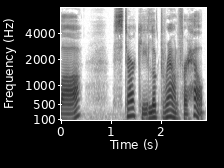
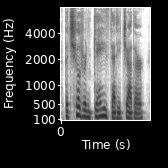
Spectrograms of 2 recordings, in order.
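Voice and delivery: plain reading voice

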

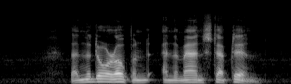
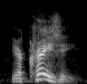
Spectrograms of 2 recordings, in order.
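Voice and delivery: loud, higher-pitched outburst of disbelief; fierce cry; 4 semitones higher, 8 dB louder than usual. A narrator's reading. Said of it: "he cried fiercely".

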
